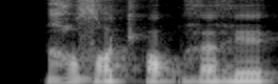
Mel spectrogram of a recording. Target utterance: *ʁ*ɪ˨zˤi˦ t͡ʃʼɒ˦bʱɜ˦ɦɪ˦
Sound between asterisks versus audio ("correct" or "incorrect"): correct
